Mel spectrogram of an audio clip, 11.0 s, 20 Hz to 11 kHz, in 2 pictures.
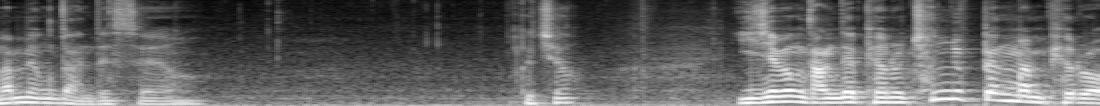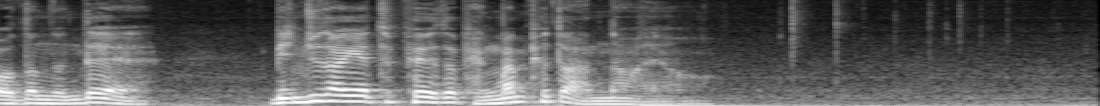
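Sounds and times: faint low hum: 0.0 - 11.0
keyboard key clicks: 9.4 - 10.7.

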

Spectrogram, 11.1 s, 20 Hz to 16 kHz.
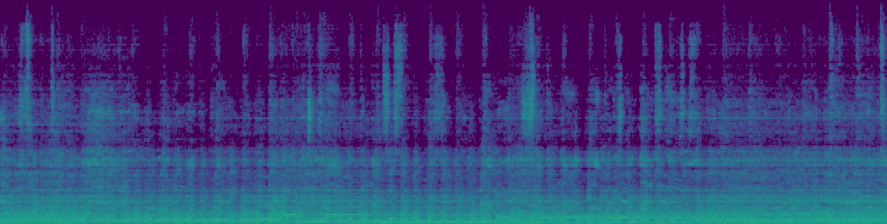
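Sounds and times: electric guitar chord ringing: 0.0 - 11.0.

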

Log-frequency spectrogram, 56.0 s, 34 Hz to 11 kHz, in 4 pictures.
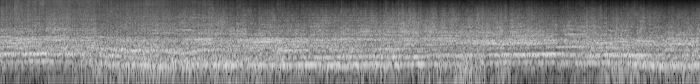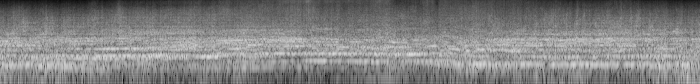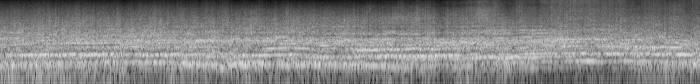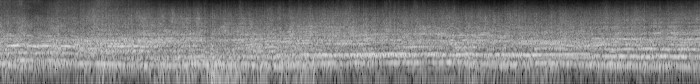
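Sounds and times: race car engines droning: 0.0 - 56.0
race car passing close: 0.0 - 56.0.

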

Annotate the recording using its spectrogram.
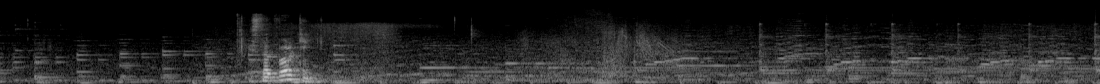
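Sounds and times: background music: 0.0 - 11.0
quick falling sweep: 5.0 - 7.4
crash sound effect: 5.1 - 7.4.

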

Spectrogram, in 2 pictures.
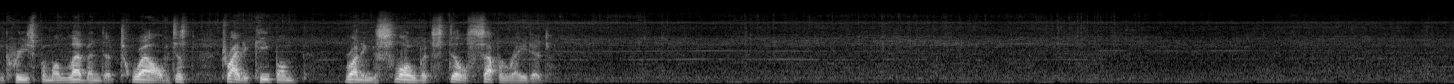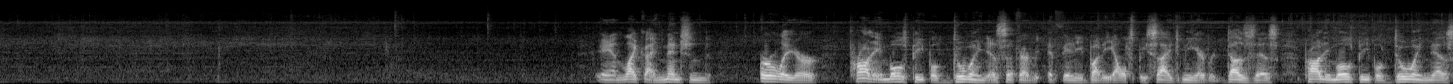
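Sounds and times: model train motors whirring: 0.0 - 29.0.

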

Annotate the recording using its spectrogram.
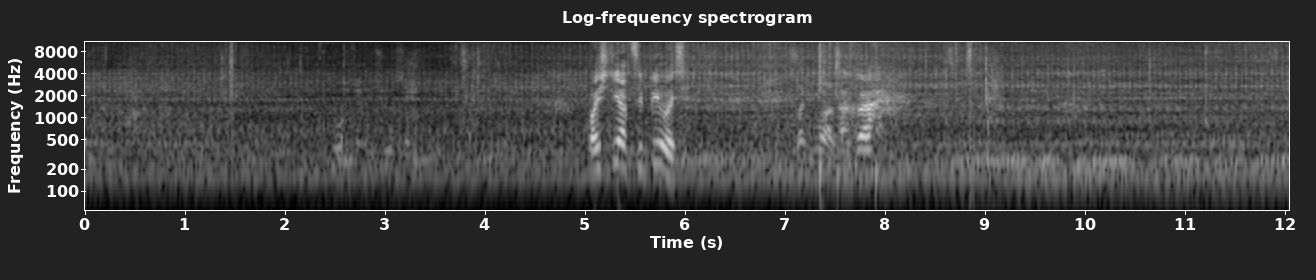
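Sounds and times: outboard motor running: 0.0 - 12.0.

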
